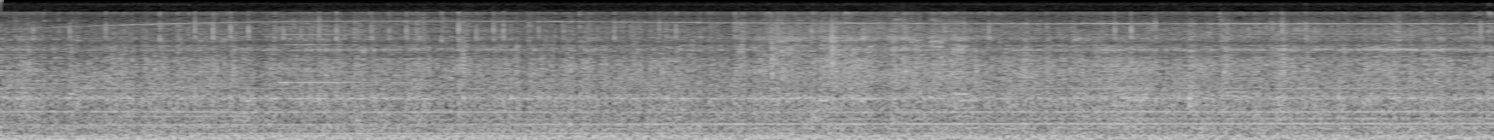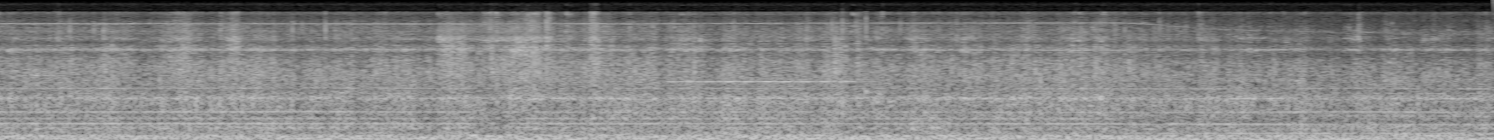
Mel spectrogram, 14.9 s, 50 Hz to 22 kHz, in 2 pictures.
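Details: 2009 Scania K280UB bus with Volgren CR228L body, 9.3 L five-cylinder DC9 diesel, heard from inside: loud steady whoosh over the diesel rumble with a faint high whine; owner suspects overheating made the cooling fan run extra fast.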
